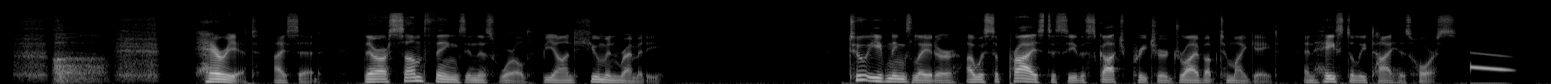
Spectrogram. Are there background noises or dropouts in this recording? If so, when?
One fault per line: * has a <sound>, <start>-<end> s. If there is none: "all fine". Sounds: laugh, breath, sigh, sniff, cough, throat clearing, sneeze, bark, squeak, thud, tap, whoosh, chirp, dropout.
* has a breath, 0.1-1.7 s
* has a chirp, 14.7-15.2 s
